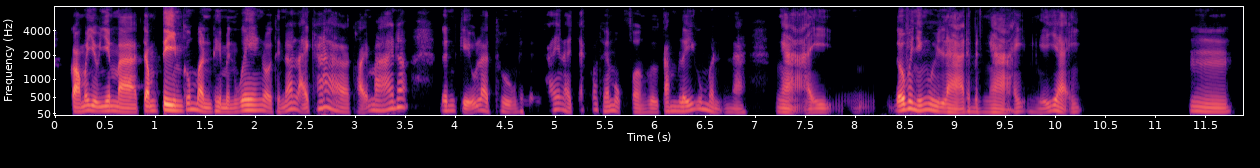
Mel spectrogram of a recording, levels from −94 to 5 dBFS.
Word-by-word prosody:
Còn - - +6
ví 140 - +2
dụ 130 - +3
như 130 +2 +3
mà 105 -6 +5
trong 130 +1 +5
team 140 -1 +9
của 170 - -1
mình 120 -10 +2
thì 120 - -2
mình 105 -1 -3
quen 145 +5 +4
rồi 140 - -2
thì - - -10
nó 175 - -2
lại 175 - -2
khá 195 - -5
là 110 - -3
thoải - - -3
mái 145 +6 -2
đó, 235 +2 -2 0.3
nên, 135 +1 -4
kiểu, 100 -8 -2
là - - -1
thường 105 -6 -7
thì - - -15
mình - - -26
thấy 170 - -6
là 150 - -7
chắc - - -16
có 165 - -12
thể 125 - -4
một 135 -1 -6
phần 100 -4 -6
từ 100 - -5
tâm 120 +1 -5
lý 125 +3 0
của 185 - -5
mình 145 - -5
là 90 -1 -10 0.3
ngại, 100 -1 -3 0.6
đối - - +8
với 195 - +4
những 145 +2 +1
người 140 -5 +2
lạ 95 -5 +1
thì - - -8
mình 105 -2 -11
ngại, 100 +3 -3
nghĩ 95 +10 -3
vậy. 105 -5 -3 1.1
Ừm. 110 -4 -3
125 Hz, 260 wpm, -27 LUFS, 105-145 Hz, 1.1 s, team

